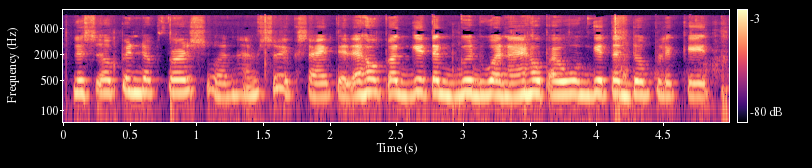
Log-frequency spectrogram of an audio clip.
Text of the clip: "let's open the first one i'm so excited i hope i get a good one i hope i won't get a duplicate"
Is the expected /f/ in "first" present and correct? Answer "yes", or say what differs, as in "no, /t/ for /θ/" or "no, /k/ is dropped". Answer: no, /p/ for /f/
